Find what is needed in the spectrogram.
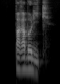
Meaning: parabolic
- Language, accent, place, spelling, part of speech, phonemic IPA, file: French, France, Lyon, parabolique, adjective, /pa.ʁa.bɔ.lik/, LL-Q150 (fra)-parabolique.wav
